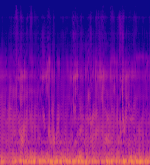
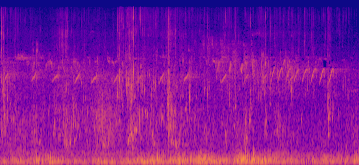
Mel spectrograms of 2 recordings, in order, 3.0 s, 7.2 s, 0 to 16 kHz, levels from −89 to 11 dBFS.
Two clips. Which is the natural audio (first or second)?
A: second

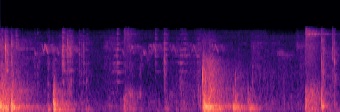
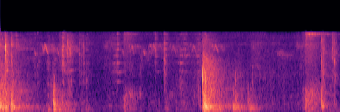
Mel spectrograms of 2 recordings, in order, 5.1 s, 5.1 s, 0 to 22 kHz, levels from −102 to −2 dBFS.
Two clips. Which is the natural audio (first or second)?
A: first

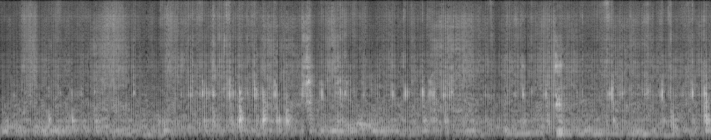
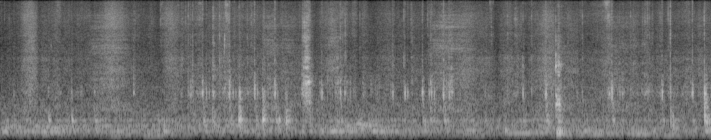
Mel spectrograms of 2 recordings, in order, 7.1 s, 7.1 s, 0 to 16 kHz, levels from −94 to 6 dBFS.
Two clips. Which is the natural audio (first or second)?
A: second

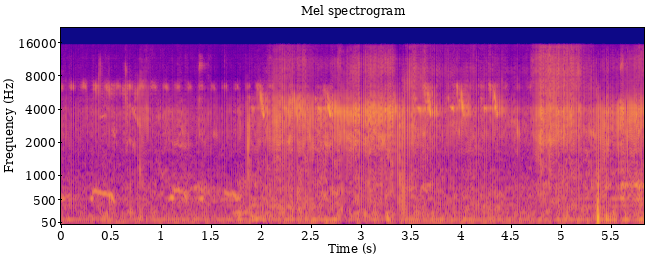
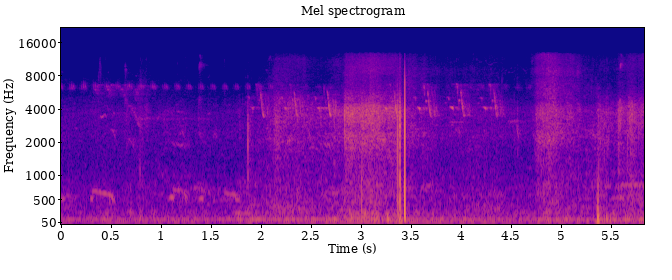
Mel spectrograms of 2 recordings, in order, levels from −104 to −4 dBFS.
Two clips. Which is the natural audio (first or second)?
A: second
